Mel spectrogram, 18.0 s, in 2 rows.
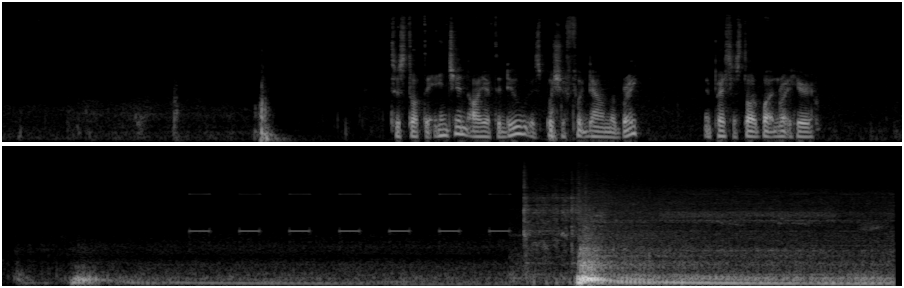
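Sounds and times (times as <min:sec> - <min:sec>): car engine starting and idling: 0:09.1 - 0:18.0
car warning chime beeping: 0:10.8 - 0:14.7.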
